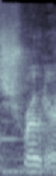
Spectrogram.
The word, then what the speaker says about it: Schroeder: I don't even know where the owl came from, but it's Schroeder. It's literally pronounced how it's spelled, and I was still messing it up.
